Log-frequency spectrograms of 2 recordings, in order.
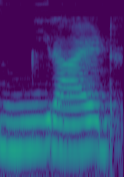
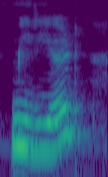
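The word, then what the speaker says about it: myriad: सो दोस्तों, आप अगर कभी मीरियड वर्ड को देखते हैं तो आप इसे प्लीज़ मीराइड या माइरियड ऐसे करके प्रोनाउंसिएट मत करिएगा। इसका सही प्रोनाउंसिएशन है मीरियड, which means a countless number.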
